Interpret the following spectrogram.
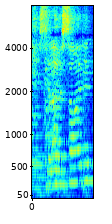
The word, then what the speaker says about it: psilocybin: It's a mixture of magic and chemistry, psilocybin with a silent P, psilocybin mexicana, or what is known as magic mushrooms.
